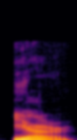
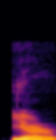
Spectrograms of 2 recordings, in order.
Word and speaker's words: heir: HOUR hour, HEIR ইয়ার, ইয়ার উচ্চারণ হবে এখানে ইয়ার।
